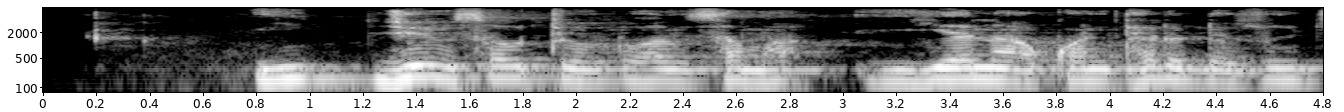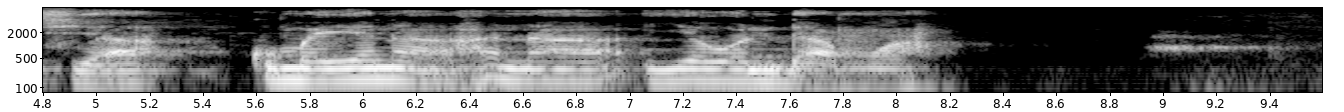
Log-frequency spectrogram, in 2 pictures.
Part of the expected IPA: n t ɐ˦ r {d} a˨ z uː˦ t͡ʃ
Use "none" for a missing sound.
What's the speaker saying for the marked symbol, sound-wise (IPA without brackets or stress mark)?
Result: d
